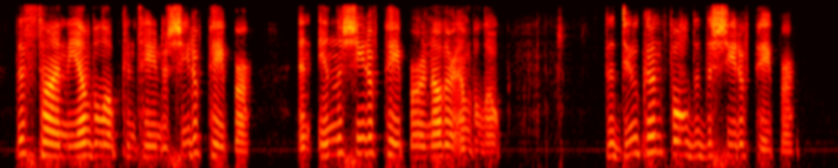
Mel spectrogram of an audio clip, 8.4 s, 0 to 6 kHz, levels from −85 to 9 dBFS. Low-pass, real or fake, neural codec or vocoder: 5.4 kHz; real; none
